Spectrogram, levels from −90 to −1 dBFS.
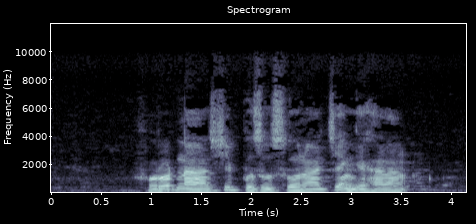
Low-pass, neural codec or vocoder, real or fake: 9.9 kHz; none; real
